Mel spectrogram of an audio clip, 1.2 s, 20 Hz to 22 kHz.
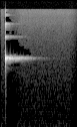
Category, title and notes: Sound effects > Objects / House appliances
Smoke Detector Chirp 2
A smoke alarm chirp heard in a Distance to the microphone. This was recorded on an iPhone 11.
beep, Electronic, smoke-alarm, smoke-detector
